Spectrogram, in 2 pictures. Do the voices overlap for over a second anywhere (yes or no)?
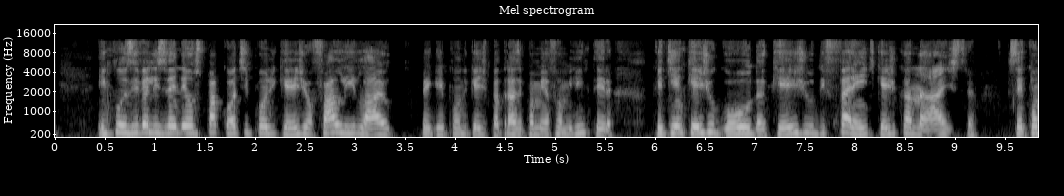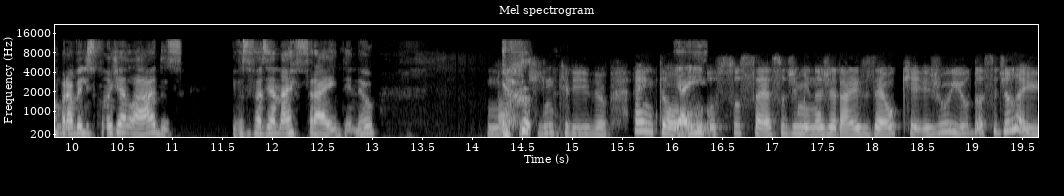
no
